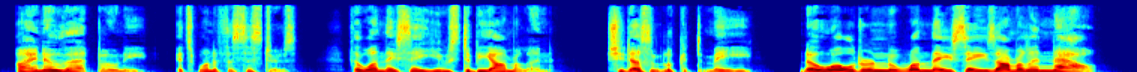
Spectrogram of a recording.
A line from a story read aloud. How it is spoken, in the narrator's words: Then a man muttered, not far enough under his breath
